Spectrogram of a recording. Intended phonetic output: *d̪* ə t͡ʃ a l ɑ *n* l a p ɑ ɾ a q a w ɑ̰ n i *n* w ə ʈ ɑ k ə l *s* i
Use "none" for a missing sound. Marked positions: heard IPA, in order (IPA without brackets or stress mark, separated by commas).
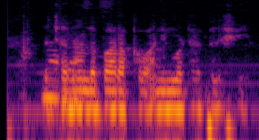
d̪, n, n, ʃ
